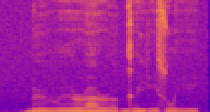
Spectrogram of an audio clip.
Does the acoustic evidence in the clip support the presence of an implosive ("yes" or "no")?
yes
